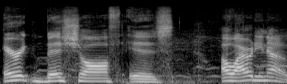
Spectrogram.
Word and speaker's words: Bischoff: I hear people say bitch off, too.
